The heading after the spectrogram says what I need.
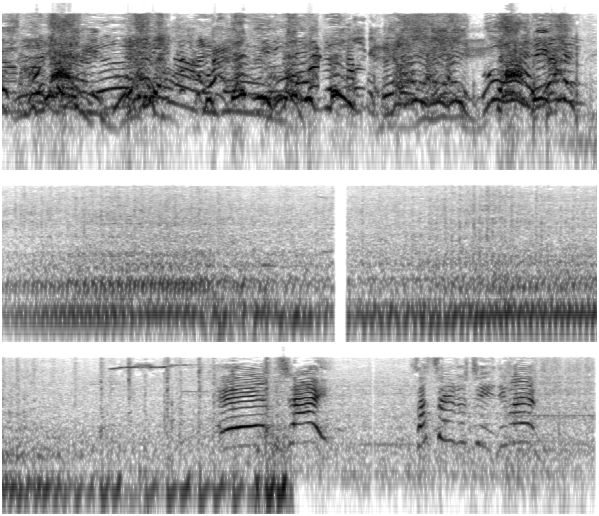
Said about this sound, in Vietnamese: Cấm Hương mới biết đi xe mà sao đi máu thế chứ này.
